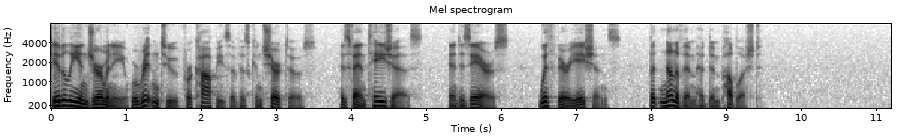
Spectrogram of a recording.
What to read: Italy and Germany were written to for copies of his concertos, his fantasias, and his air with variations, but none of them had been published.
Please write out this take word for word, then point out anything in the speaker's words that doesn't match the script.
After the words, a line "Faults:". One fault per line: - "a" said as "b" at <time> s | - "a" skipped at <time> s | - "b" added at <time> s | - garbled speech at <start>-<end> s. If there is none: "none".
Italy and Germany were written to for copies of his concertos, his fantasias, and his airs with variations, but none of them had been published.
Faults:
- "air" said as "airs" at 5.6 s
